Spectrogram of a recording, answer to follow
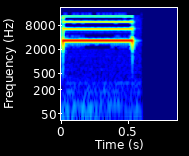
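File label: Clock Alarm Electric Be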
